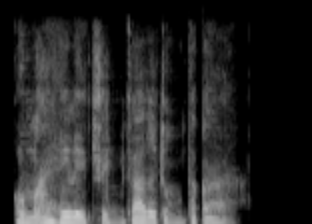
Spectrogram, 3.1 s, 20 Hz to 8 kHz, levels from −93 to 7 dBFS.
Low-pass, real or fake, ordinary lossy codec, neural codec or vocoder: 7.2 kHz; fake; AAC, 48 kbps; codec, 44.1 kHz, 3.4 kbps, Pupu-Codec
